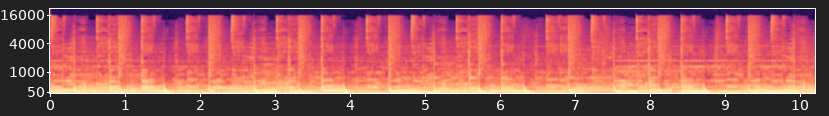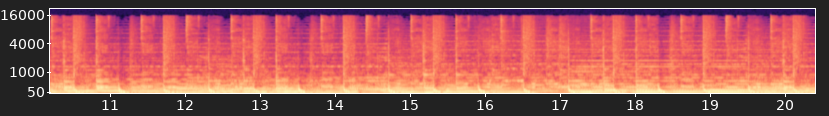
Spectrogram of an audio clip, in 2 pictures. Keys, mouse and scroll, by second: 0.0-1.6 drag, 2.2-4.7 drag, 5.5-6.7 right drag, 6.7-9.7 drag, 11.7-16.1 drag, 18.8-20.4 drag.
